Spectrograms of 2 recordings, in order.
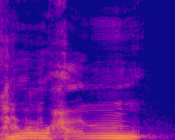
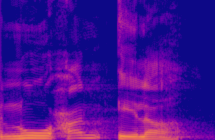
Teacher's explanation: تنوین کے بعد حرف حلقی میں سے حمزہ آ رہا ہے، یہاں اظہار کرنا تھا، آپ نے یہاں غنہ کر دیا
